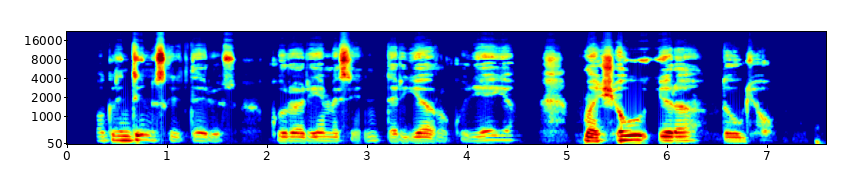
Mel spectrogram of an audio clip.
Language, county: Lithuanian, Klaipėda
